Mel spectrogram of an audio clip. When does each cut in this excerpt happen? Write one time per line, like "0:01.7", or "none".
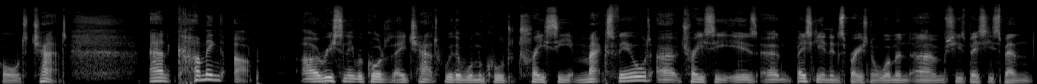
none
